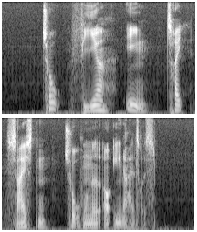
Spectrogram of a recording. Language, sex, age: Danish, male, 24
